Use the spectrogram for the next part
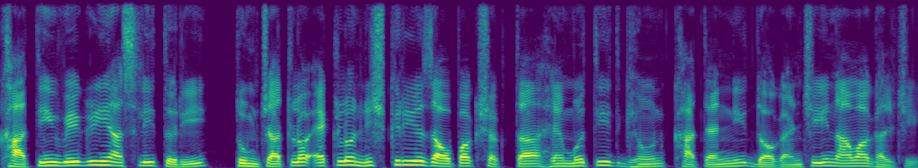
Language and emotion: Goan Konkani, neutral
